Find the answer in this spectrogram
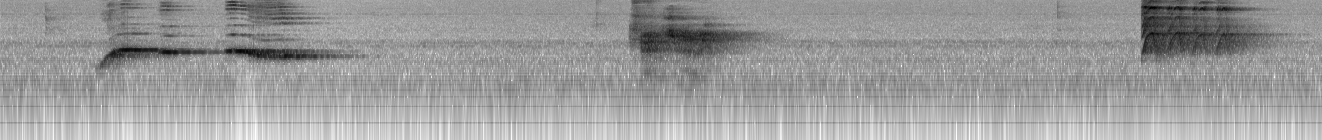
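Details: Pet parrot on its stand in a home kitchen and dining area during its morning routine: a two-part rising whistle with a short break, then two separate harsh, breathy bursts some seconds apart, in a quiet room.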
